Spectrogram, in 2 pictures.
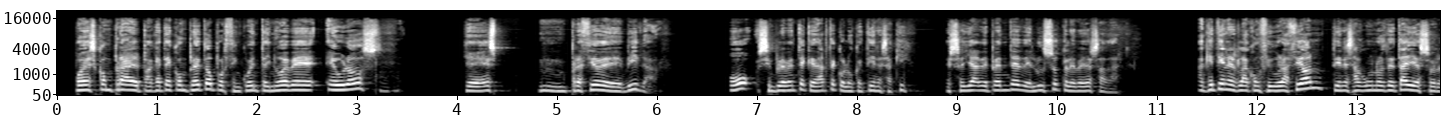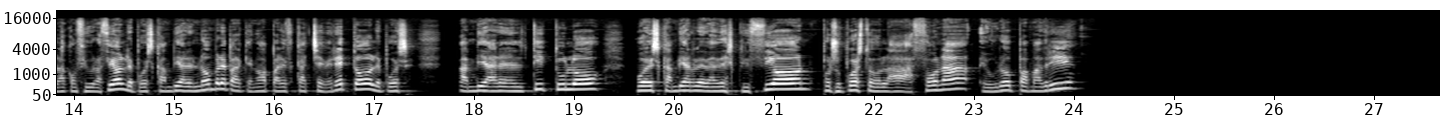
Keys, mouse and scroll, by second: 3.6-6.0 scroll down 2, 6.6-7.8 scroll up 2, 7.8 click, 11.1 click, 18.9-21.2 scroll down 1, 21.4 click, 22.2-23.1 scroll down 2, 23.1 click, 23.4 click, 23.8 click, 24.4-26.2 scroll down 2, 26.2 click, 27.2-27.6 scroll down 2.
